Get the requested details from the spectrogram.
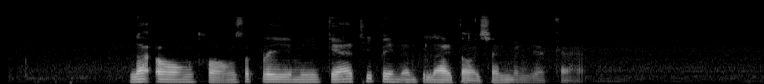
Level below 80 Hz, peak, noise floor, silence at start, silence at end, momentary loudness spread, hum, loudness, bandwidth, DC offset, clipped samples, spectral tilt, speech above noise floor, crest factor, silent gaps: -68 dBFS; -8 dBFS; -60 dBFS; 1.3 s; 1.85 s; 17 LU; none; -28 LUFS; 10.5 kHz; under 0.1%; under 0.1%; -6.5 dB/octave; 32 dB; 22 dB; none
